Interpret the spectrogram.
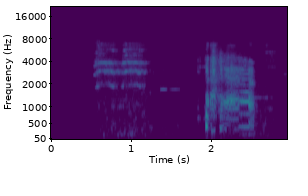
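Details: Blue Jay arriving at a garden feeder where nuts are put out; two harsh, nasal, buzzy calls, the first split in two short pulses, the second longer and rougher, with a faint chime-like tone between them.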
